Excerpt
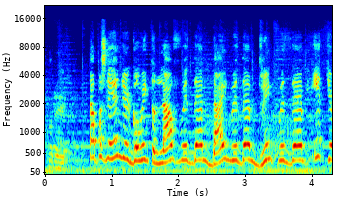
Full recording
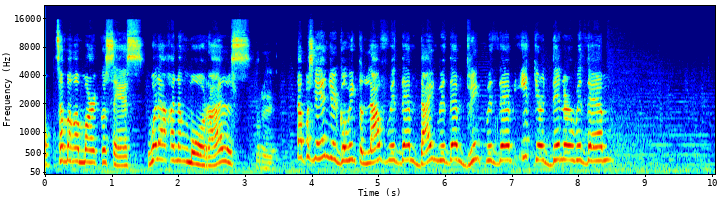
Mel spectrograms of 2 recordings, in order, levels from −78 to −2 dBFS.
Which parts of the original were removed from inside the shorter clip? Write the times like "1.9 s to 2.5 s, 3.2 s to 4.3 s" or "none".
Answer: none

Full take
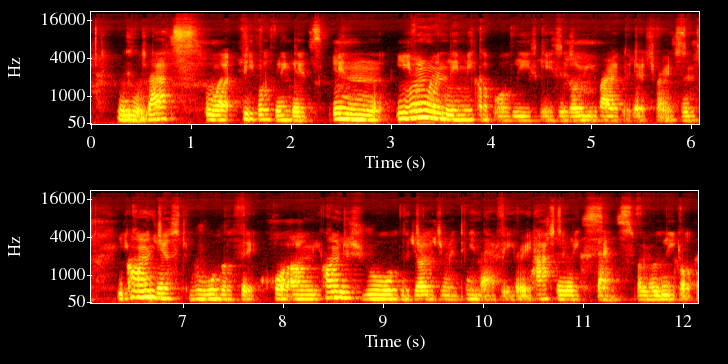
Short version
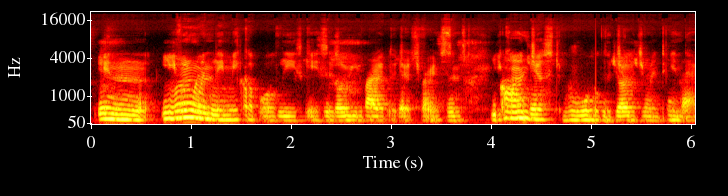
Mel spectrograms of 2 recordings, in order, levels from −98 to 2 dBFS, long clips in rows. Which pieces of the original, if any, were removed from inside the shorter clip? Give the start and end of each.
7.4 s to 9.1 s

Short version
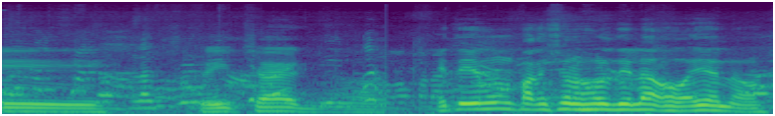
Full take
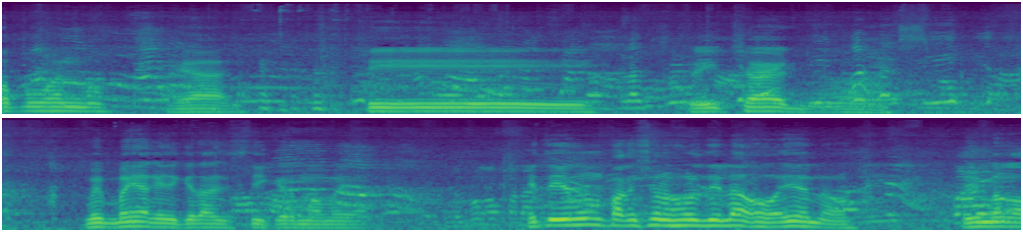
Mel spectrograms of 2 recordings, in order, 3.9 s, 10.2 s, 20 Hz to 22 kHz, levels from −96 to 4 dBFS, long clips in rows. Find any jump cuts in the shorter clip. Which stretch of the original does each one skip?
4.3 s to 7.4 s

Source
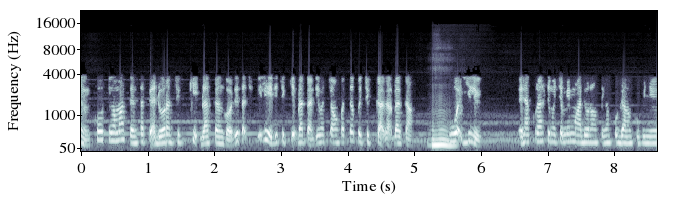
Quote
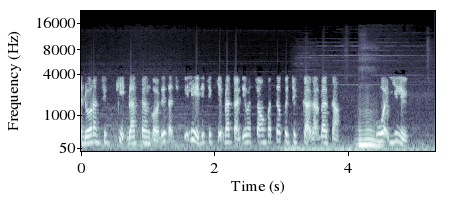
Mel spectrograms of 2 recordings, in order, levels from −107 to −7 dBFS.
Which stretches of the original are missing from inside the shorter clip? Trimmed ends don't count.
none

